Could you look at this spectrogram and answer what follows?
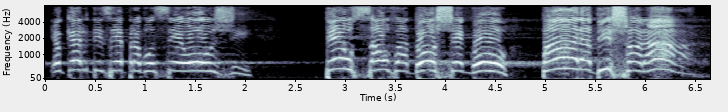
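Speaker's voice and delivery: loud, slow, ringing proclamation; preaching at full force. Acted. Preacher declaring to the mourner, loud and triumphant. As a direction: declare it with all your strength.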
